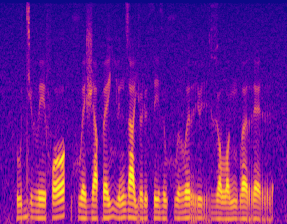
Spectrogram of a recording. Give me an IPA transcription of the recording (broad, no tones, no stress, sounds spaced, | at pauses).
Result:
h u dʲ ø β e f ɔ | xʷ ɛ ʒ a p ɛ ʎ ʏ n z a j ø ɾ y θ i ð ø xʷ ɛ β ə r y r ɣ ʏ lˠ ʏ m b ɐ r ɛ r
